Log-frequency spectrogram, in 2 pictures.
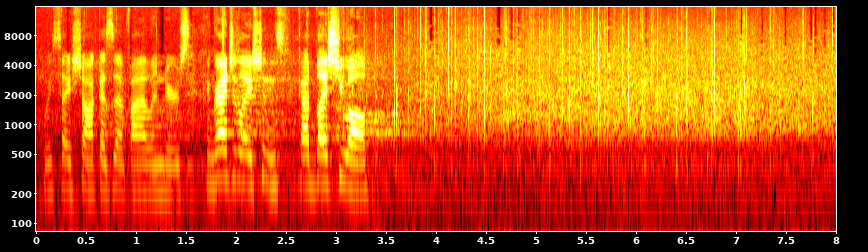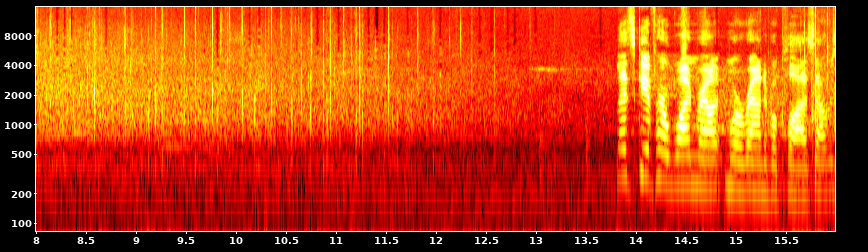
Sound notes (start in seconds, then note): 3.4 applause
